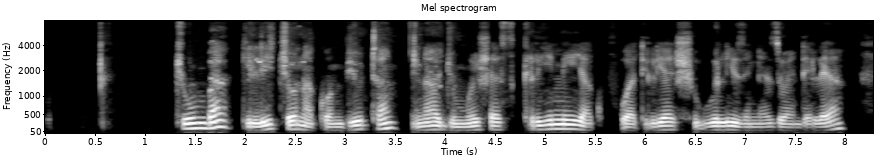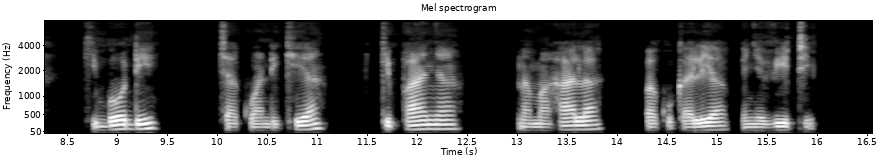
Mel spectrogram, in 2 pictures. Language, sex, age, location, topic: Swahili, male, 18-24, Kisii, education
